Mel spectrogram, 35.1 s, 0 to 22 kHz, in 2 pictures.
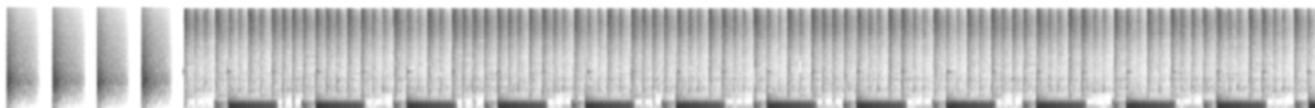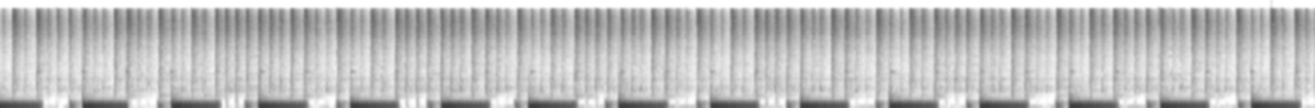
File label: Tamborim backtrack; backtrack 2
